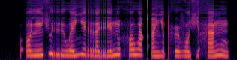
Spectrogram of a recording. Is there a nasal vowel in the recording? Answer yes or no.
yes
